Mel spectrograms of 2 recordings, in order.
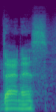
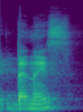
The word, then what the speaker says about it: Denis: Dennis, just like Dennis. Dennis Nemenis. This is a Greek name. Just like it is the Ukrainian transcription, and we say Denis. Denis, Denis. But like on English, it sounds like a Dennis, right?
